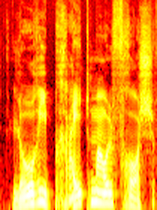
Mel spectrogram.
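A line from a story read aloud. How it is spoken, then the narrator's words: Snarling. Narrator (German): fauchte Bradley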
